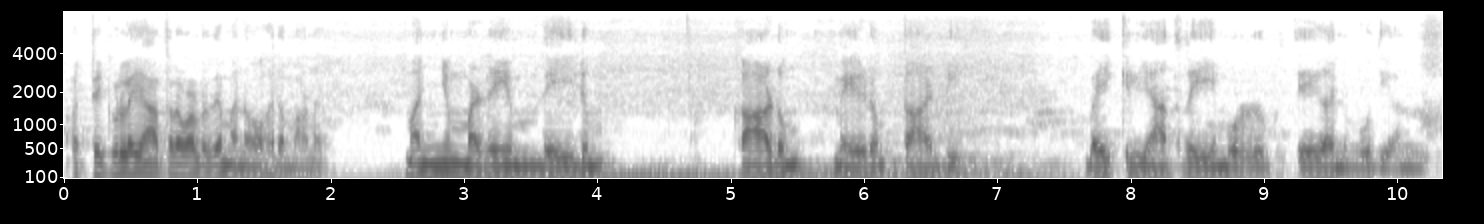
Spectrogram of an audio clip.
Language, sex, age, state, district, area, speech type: Malayalam, male, 30-45, Kerala, Wayanad, rural, spontaneous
